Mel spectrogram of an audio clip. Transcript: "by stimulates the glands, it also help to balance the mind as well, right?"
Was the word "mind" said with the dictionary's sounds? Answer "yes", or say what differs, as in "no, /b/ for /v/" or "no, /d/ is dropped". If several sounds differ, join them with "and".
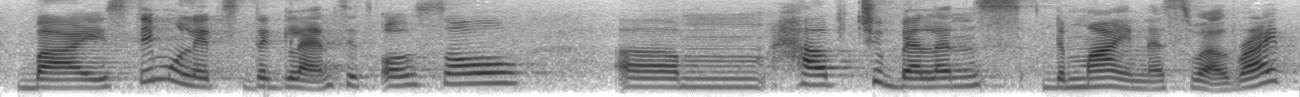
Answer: no, /d/ is dropped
